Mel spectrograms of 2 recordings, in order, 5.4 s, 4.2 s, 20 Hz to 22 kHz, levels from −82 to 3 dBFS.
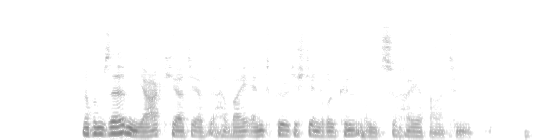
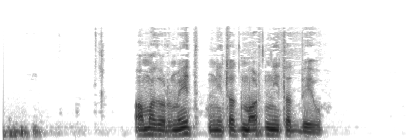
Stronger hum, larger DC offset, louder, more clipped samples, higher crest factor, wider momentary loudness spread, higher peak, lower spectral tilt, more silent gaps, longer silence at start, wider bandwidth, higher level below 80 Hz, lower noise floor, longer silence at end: neither; neither; second, -53 LUFS vs -15 LUFS; neither; about the same, 20 dB vs 16 dB; about the same, 15 LU vs 16 LU; second, -32 dBFS vs 0 dBFS; about the same, -6 dB/octave vs -7 dB/octave; neither; first, 0.85 s vs 0.05 s; about the same, 11 kHz vs 10.5 kHz; second, -78 dBFS vs -58 dBFS; first, under -90 dBFS vs -80 dBFS; second, 0.1 s vs 0.95 s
